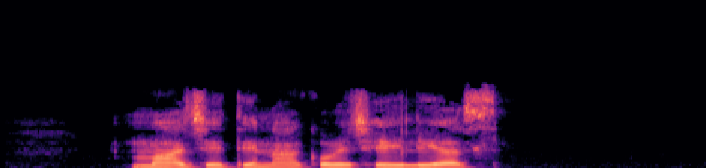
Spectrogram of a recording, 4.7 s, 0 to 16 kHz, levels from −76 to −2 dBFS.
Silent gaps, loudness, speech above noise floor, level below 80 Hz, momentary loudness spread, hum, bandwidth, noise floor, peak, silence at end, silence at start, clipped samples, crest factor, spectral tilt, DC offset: none; -19 LUFS; 52 dB; -60 dBFS; 6 LU; none; 8.2 kHz; -71 dBFS; -2 dBFS; 1.4 s; 0.9 s; under 0.1%; 20 dB; -4.5 dB/octave; under 0.1%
